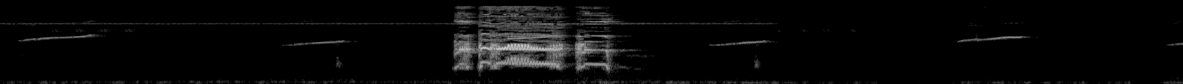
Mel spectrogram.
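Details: Red junglefowl (Gallus gallus) at a trapping site on the morning of 13 December 2021 gives one short, harsh, clipped crow among thin rising whistles from another bird and a steady high insect drone.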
